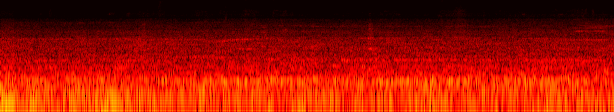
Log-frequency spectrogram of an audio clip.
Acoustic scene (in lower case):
subway train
